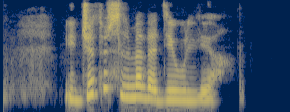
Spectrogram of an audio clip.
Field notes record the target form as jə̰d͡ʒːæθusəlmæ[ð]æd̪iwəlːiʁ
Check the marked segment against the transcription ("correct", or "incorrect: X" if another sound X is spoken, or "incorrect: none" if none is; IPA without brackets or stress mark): correct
